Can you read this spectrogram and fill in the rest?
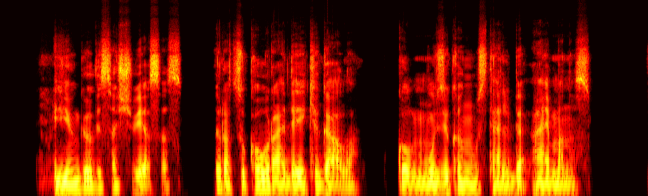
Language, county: Lithuanian, Vilnius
